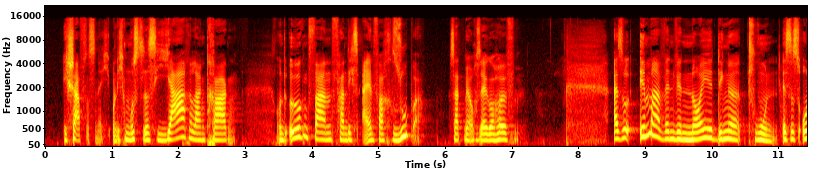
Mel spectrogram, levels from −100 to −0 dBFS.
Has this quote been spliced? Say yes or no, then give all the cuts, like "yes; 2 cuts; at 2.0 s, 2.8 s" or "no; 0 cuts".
no; 0 cuts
